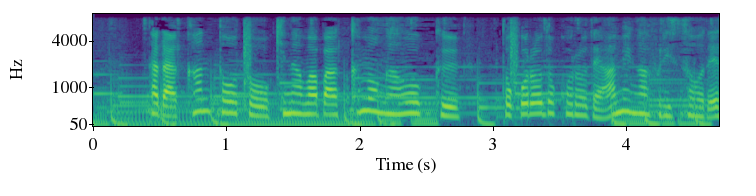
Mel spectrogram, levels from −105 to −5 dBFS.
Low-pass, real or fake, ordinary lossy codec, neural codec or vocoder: 7.2 kHz; real; MP3, 64 kbps; none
